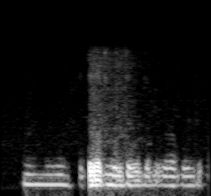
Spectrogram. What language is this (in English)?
Bangla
